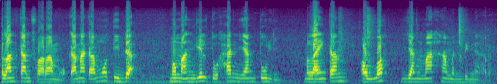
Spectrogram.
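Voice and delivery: ordinary talk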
